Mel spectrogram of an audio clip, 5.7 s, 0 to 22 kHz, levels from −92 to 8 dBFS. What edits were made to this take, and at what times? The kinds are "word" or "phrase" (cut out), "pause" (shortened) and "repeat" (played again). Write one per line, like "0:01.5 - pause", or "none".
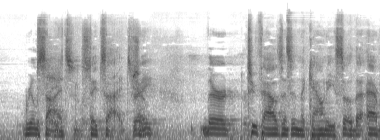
0:01.2 - word
0:03.6 - word
0:04.3 - word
